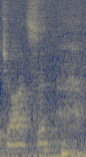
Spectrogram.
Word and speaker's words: Johnstone: by Keith Johnstone uh probably he pronounces it Johnson but it's spelled Johnstone uh and uh he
